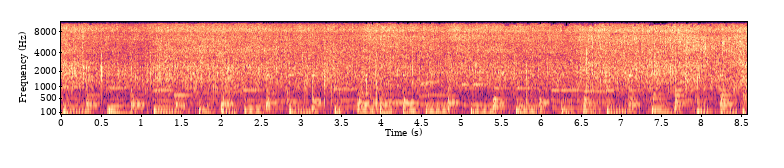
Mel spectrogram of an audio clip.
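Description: Chicken pieces with skin fry in a pan, browning in fat rendered from the skin with little added oil, giving a dense, continuous sizzle that stays loud and close throughout, with no talking.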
